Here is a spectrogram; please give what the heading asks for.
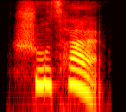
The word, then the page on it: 蔬菜: shū cài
